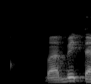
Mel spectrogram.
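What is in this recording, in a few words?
"babitan", Malay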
